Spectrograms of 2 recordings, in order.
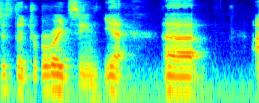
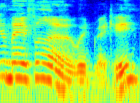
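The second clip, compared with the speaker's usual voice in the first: British villain voice, much higher; 7 semitones higher than usual. A film fan quotes a villain they love: Grand Moff Tarkin impression. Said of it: "British bad guy".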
